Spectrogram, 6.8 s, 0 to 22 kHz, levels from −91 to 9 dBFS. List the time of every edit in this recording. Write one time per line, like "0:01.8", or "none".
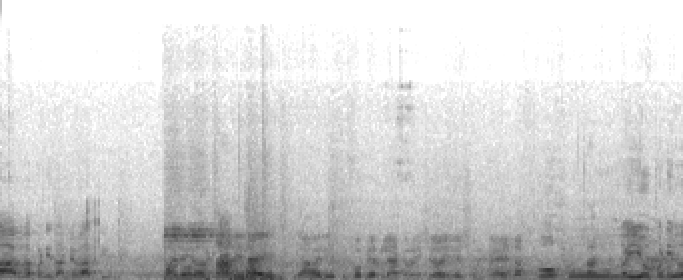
0:01.6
